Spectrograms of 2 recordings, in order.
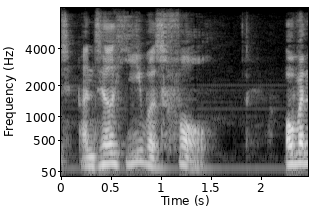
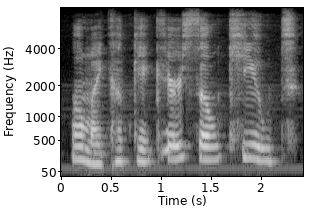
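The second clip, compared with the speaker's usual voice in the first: higher, softer, slow cooing; cooing over a baby; 8 semitones higher, 7 dB quieter, slower than usual. Acted. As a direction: melt over the cute newborn. Pinkie sees the baby alligator.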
